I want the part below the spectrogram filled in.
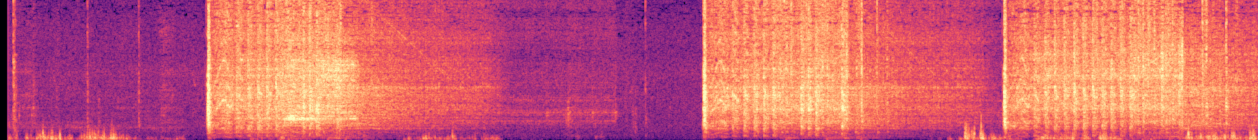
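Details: Toyota Soarer: repeated cranking bursts, each catching briefly then dying; fires but won't keep running though battery, fuel pump, lines, filter and fuel ECU seem fine; owner suspects insufficient airflow.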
